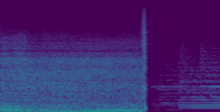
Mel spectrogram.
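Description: Car engine and road noise from a car that has just pulled away, cut off abruptly about one and a half seconds in; after a brief silence, electronic music fades in.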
